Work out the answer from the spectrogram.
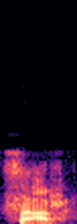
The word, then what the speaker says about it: sour: اسے عام طور پر لوگ سور بولتے ہیں جو غلط پروننسیشن ہے. اس کی درست پروننسیشن ہے سار.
